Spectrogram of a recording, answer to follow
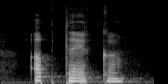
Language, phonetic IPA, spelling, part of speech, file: Ukrainian, [ɐpˈtɛkɐ], аптека, noun, Uk-аптека.ogg
- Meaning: chemist (store), drugstore, pharmacy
